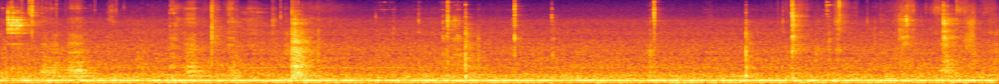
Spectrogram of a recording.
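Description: Scattered metallic clinks and knocks from a Ford tractor starter motor with a Bendix drive being picked up and turned over in the hands, over a steady low hum.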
